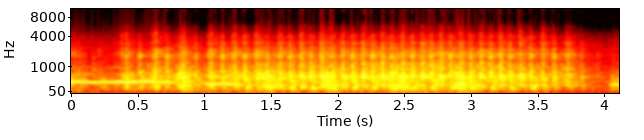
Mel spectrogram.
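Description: Sewing machine stitching cloth: a rapid, even clatter of needle strokes that starts about half a second in and stops just before the end.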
